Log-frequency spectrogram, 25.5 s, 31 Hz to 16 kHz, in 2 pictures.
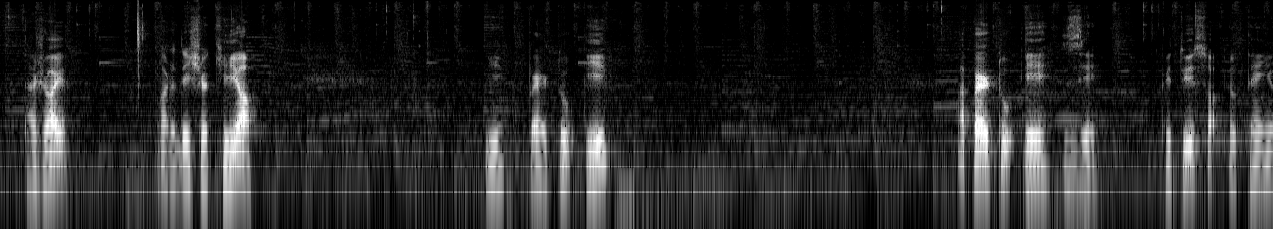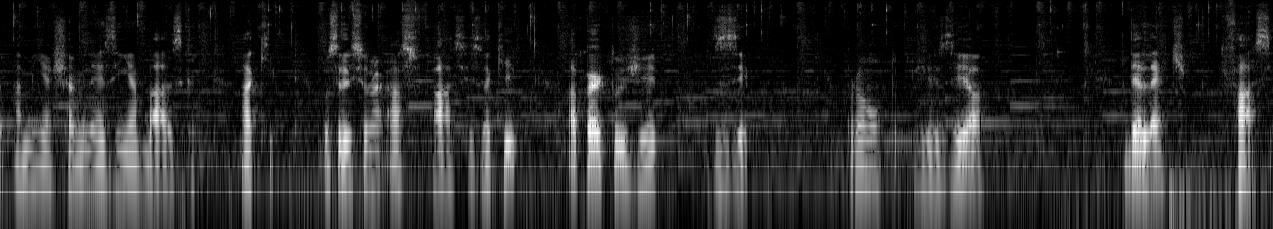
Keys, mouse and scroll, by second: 0.1 middle click, 0.9 click, 1.2 g, 4.1-11.5 shift+middle drag, 4.5-5.8 scroll up 2, 11.5 click, 11.6 scroll down 2, 11.9 scroll up 2, 11.9-13.8 middle drag, 12.5 Tab, 12.5-13.6 drag, 13.6 Tab, 13.8 scroll up 1, 14.1-15.5 middle drag, 15.5 click, 16.2 shift+click, 17.7-20.3 middle drag, 17.7 scroll down 1, 17.9 scroll up 1, 18.6 g, 20.3 click, 20.6-21.6 middle drag, 21.6 click, 21.6 g, 24.8 Delete, 25.4 scroll up 2.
